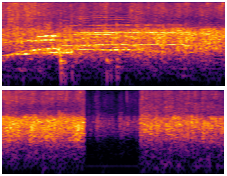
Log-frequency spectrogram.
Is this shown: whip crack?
no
